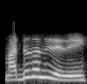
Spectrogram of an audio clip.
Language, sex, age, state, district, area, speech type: Kannada, female, 60+, Karnataka, Udupi, rural, conversation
